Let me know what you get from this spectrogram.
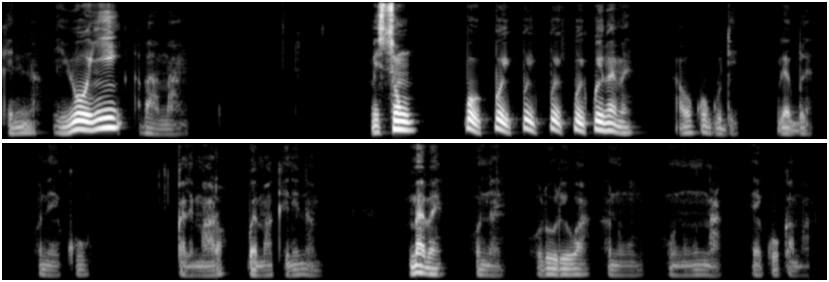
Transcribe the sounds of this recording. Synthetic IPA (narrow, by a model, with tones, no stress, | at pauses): ke˨ni˦na̰˨i˨jo˦˨˦ji˦a˨ba˨ma˨ŋ | mi˨su˦ŋ | k͡po˦i˨k͡po˦i˨k͡po˦i˨k͡po˦i˨k͡po˦i˨k͡po˦i˦mɛ˦mɛ˨ | a̰˨wo˦ko˦˨ɡu˨de˨ | ɡ͡blɛ̰˨ɡ͡blɛ̰˨ | o˨nɛ˨kʰu˦ | ka̰˨le˨ma̰˨ɾo̰˦˨k͡pɛ˨ma˨ke˨ni˦na˨m | mɛ˦mɛ˨ | o˨nɛ˨ | o˨ɾo˦˨ɾi˦wa˦o˨nu˨ | o˨nu˨˦na˨ | e˨ku˦˨ka˨ma˨ɾo˦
